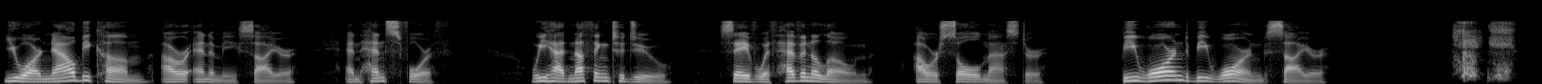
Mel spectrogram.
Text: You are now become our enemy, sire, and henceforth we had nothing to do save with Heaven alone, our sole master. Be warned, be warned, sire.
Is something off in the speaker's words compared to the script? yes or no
no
